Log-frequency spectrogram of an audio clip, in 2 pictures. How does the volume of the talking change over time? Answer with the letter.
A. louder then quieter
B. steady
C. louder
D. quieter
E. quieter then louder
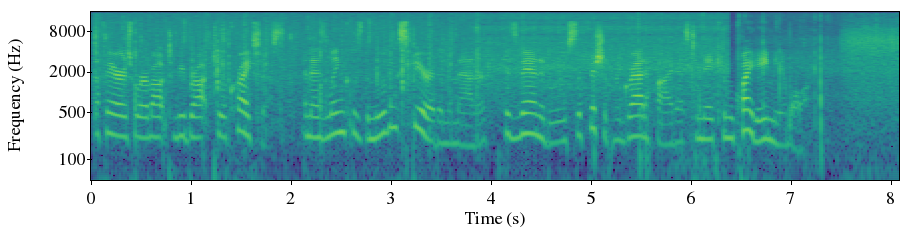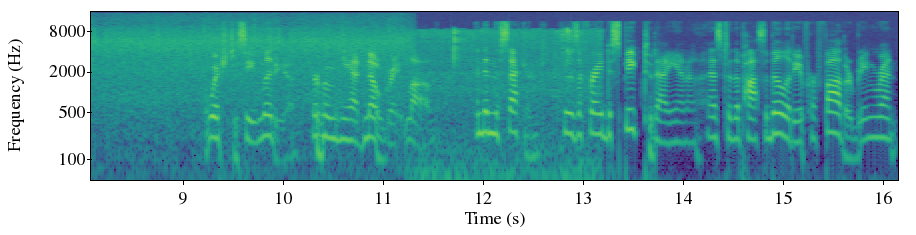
B.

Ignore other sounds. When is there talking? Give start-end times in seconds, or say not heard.
0.0-7.2, 9.2-16.1.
